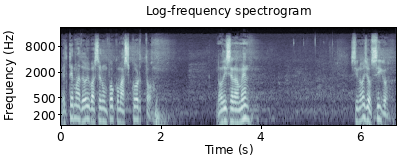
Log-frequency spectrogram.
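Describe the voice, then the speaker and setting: A man's voice: mid-range voice, a little slow, long reverb tail, a little hiss or hum. A male pastor preaching a sermon, telling stories and putting rhetorical questions to the congregation. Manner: addresses the congregation directly, asks rhetorical questions. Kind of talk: sermon with storytelling.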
